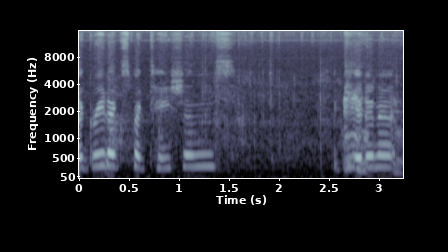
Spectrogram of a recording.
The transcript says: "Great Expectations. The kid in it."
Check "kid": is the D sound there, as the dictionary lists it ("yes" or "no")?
yes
